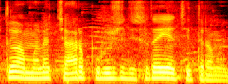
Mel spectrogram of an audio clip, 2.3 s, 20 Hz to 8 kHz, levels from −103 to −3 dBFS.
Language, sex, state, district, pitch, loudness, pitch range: Marathi, male, Maharashtra, Washim, 155 Hz, -15 LUFS, 145-160 Hz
